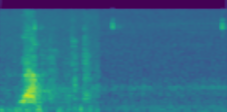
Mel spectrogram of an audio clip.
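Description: A young red fox gives one short, sharp bark about a quarter second in, followed by a couple of fainter small sounds.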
